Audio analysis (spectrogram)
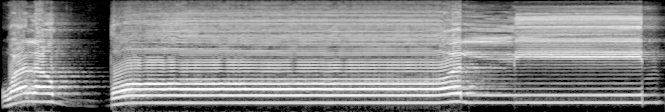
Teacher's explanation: diperpanjang enam ketukan atau enam harakat sebelum ditekan dengan tashid. Disebut Mad Lazim Muthaqqal Kalimi, dalam "walad-daallin".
